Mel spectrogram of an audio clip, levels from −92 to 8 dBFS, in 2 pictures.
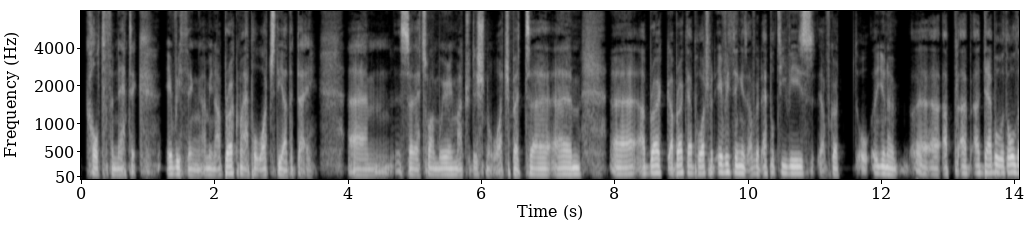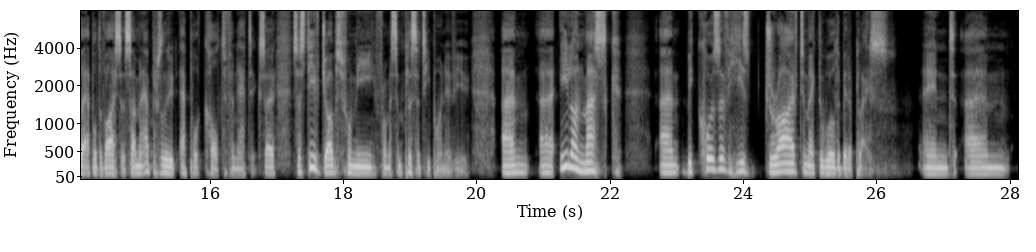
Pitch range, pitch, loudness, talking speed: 105-130 Hz, 115 Hz, -18 LUFS, 190 wpm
